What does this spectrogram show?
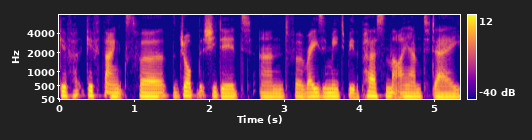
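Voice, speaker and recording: The recording is very clean, with a silent background. A woman with a very deep, low pitch speaks at a moderate pace in a southern English accent. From southern England. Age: 40s. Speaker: mother. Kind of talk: casual chat.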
